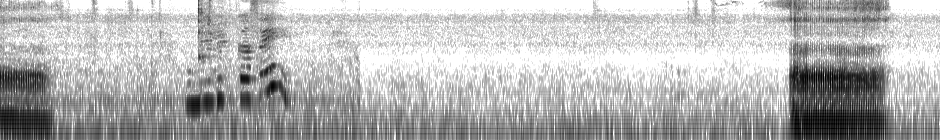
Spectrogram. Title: Dog Snoring #viral #viralvideo #reels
